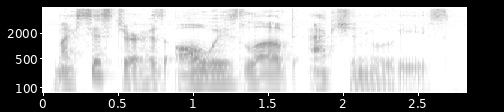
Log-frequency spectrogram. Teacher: movies has secondary stress so it's lower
